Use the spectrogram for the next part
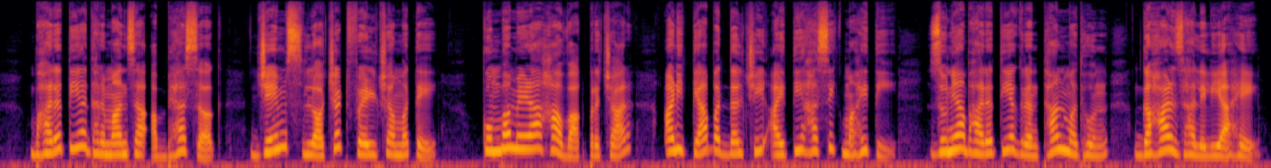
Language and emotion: Marathi, neutral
